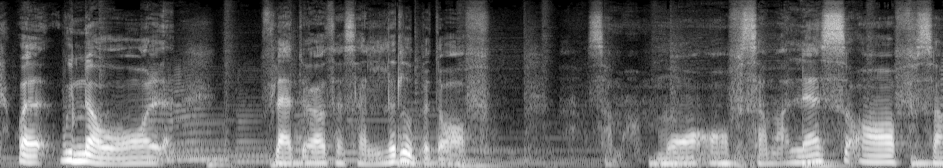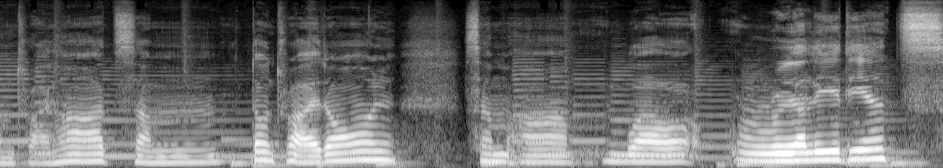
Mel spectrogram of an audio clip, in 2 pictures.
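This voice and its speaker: Music plays behind a man speaking at a medium pitch with lively intonation and a very slow pace. His loudness swings widely. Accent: German. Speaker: YouTube channel host. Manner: mocking, sarcastic commentary.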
